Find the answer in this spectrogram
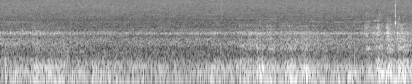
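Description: Wind buffeting the microphone outdoors, a fluctuating low rumble, with a few rustles and clicks near the end.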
